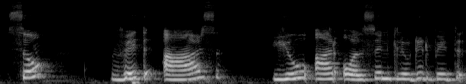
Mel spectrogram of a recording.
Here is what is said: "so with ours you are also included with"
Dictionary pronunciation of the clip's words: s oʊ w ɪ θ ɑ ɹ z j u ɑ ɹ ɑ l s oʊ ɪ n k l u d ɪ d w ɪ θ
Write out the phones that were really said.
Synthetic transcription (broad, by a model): s oʊ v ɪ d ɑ ɹ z j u ɑ ɹ ɑ l s oʊ ɪ n k l u d ɪ d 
